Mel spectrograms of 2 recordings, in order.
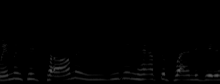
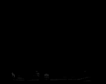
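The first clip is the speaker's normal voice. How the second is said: ordinary talk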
